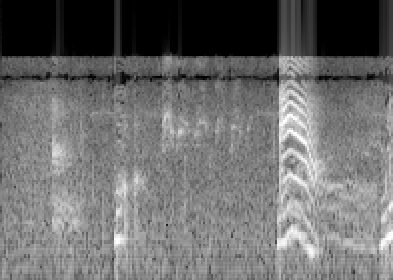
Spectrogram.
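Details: Pet cat indoors, a female addressed as pretty girl, gives one loud harmonic meow that rises and falls, preceded by softer short sounds, with a woman talking to her in gentle baby talk before and after.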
